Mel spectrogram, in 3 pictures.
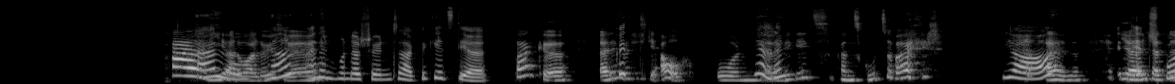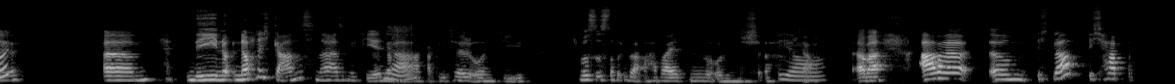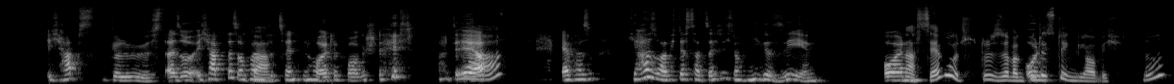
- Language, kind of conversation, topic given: German, unstructured, Wie beeinflusst Geld deiner Meinung nach unser tägliches Leben?
- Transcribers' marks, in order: static; joyful: "Hallihallo"; snort; joyful: "Gut"; laughing while speaking: "soweit"; other background noise; laughing while speaking: "vorgestellt"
